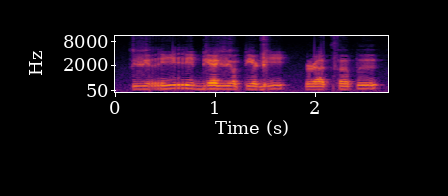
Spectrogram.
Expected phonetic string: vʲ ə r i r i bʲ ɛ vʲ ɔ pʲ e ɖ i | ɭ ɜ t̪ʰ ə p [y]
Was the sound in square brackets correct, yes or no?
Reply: no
